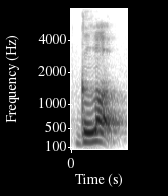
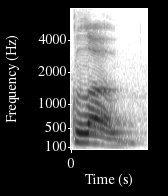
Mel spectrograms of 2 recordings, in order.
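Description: First: The word ends abruptly with no lip vibration. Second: The word ends with a voiced, lingering lip vibration. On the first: The speaker calls it wrong. "이게 아니라" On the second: The speaker calls it right. "입술의 진동을 느끼고 끝나는 거예요"

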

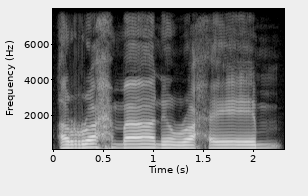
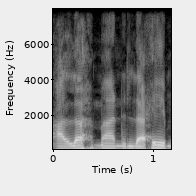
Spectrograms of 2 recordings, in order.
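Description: First: The opening syllable ends in a doubled R sound. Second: The opening syllable ends in an L sound. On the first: The speaker calls it right. "itu yang benar" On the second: The speaker calls it wrong.

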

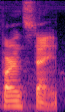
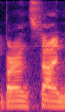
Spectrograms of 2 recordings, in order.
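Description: First: The last syllable rhymes with 'rain'. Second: The last syllable rhymes with 'line'. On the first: This is the actual version of the name. The speaker calls it right. "apparently it was always Bernstein" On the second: This is the commonly misremembered version of the name. The speaker calls it wrong. "I too was part of the Bernstein universe"

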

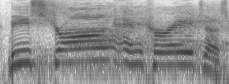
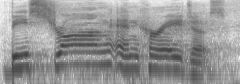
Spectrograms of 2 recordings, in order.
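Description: First: It is said with more force and energy. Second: It is said with ordinary energy.

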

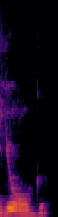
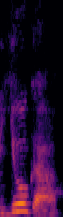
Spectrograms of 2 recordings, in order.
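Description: First: The word ends on the consonant g. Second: The word ends with an added vowel sound. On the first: This is how it is said in North India. "if you're in North India, you will hear" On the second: This is how it is said in South India. "You'd also hear"

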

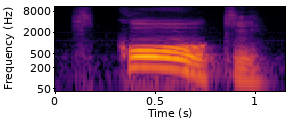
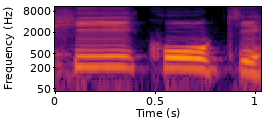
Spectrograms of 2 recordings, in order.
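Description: First: The first syllable 'hi' is kept short. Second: The first syllable 'hi' is drawn out long. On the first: The speaker calls it right. "그래서 히는 짧게" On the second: The speaker calls it wrong. "이 히를 길게 말하면 안 돼요"

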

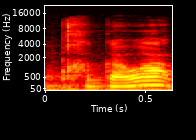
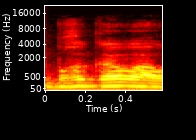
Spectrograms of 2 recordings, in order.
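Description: First: The word begins with a voiceless p sound. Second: The word begins with a voiced b sound. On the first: The speaker calls it wrong. "у нас обычно читают «х», и получается какой-то «пхагава»" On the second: The speaker calls it right. "лучше тогда уже «бхагава» вот так вот говорить, по-украински как бы"

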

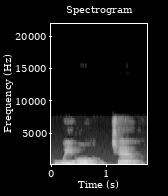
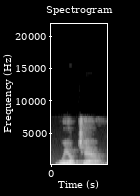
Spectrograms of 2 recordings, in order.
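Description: First: The word is said slowly, each part full. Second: The word is said quickly, vowels reduced. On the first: "phân tích nó ra thì nó là wheelchair" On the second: "khi đọc nhanh thì các bạn đọc như thế này cho mình"

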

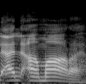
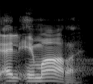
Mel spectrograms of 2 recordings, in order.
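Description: First: The first vowel after the hamza is 'a'. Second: The first vowel after the hamza is 'i'. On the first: This is the correct form of the term. The speaker calls it right. "فلا تقول الأمارة" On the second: This is the mistaken form that gets used. The speaker calls it wrong. "وإنما تقول الإمارة"

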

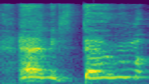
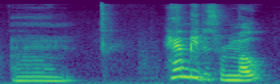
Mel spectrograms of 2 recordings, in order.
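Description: First: The command is said with too much force. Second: The command is said with calm, moderate firmness. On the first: The speaker calls it wrong. "No, that's too much" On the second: The speaker calls it right. "Yeah, that's the tone right there"

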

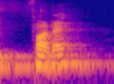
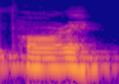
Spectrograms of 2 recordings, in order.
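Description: First: The first vowel is short. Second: The first vowel is slightly lengthened. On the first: The speaker calls it wrong. "فلا نقول فره" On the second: The speaker calls it right. "بل نقول فاره"

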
